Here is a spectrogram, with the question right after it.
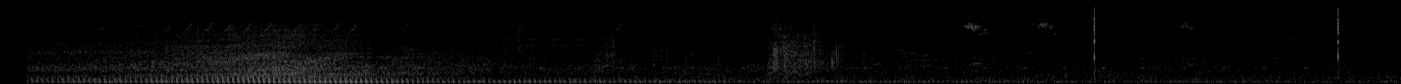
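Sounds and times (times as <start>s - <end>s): low pulsing engine drone: 0.3s - 7.7s.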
